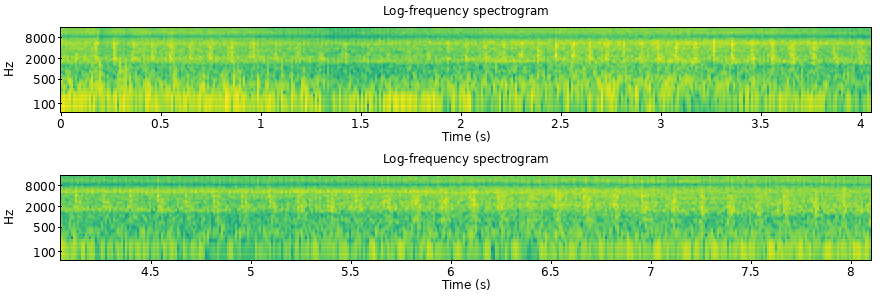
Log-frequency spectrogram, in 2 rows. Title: what a Piston Slap Sounds like With Broken Skirt, 4.0L 2001 Cherokee XJ #pistons #4x4jeep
